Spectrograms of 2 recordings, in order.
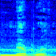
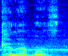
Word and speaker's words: Knebworth: Cano you know um but I believe it's actually nworth not korth um but so they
